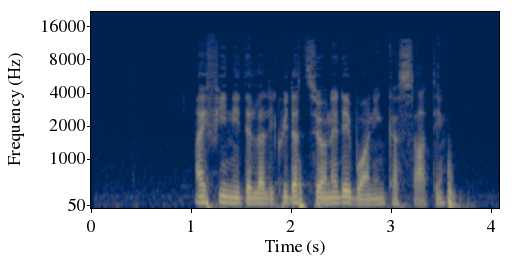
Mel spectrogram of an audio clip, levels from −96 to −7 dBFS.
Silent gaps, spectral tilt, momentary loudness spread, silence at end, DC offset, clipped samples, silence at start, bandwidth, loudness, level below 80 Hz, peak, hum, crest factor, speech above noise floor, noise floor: none; -6.5 dB/octave; 8 LU; 0.4 s; under 0.1%; under 0.1%; 1.05 s; 13 kHz; -39 LUFS; -52 dBFS; -20 dBFS; none; 18 dB; 39 dB; -76 dBFS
